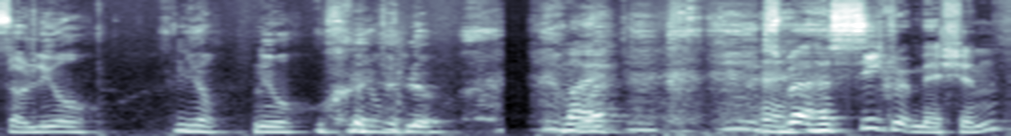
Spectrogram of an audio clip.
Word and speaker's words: Lyon: And make sure that you don't hit the consonants at the end of words. So Lyon.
